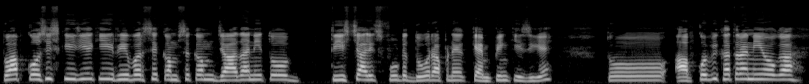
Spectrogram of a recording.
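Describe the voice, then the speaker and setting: With a high, fairly bright and clean voice at normal speed, a young man offers camping tips to viewers as he walks through a nighttime forest for a casual vlog. A companion holds the phone camera, yet the sound is clean, studio-like and echo-free.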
